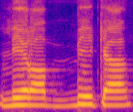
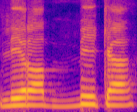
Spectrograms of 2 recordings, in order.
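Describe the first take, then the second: Both takes have the same delivery.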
